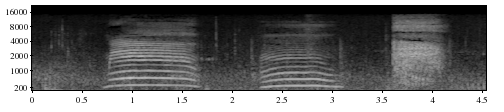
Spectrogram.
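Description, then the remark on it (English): A person's voice mimics a cat: two drawn-out, rising-and-falling meows, each about a second long, followed by a short breathy hiss, all fairly loud. “I can talk a little cat.”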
